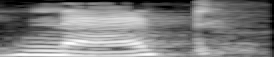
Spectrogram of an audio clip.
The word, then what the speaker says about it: gnat: अब देखिए GNAT, नेट, यहाँ पर आप देख रहे हैं, यहाँ पर शुरू में जी आ रहा है तो जी साइलेंट है।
